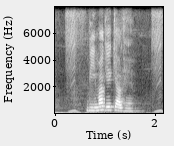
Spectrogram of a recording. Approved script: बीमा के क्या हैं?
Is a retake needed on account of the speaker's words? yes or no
no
